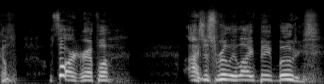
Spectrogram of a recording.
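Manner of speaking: high, loud stammering plea; mock frightened apology. Grandson caught by grandpa confesses, mock frightened pleading. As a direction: whimper it like a caught boy, hammed-up.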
